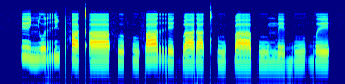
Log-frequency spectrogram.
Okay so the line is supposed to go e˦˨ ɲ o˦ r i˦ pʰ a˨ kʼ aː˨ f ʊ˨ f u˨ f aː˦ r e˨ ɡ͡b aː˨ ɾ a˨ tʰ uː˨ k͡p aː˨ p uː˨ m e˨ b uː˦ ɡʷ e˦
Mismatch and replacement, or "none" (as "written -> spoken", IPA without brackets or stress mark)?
none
